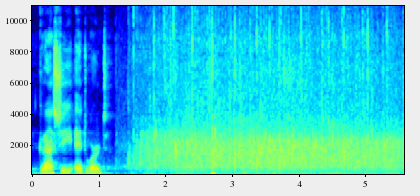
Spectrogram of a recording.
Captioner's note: audience applauding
